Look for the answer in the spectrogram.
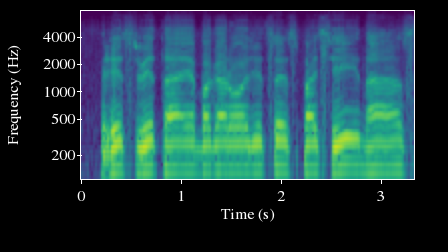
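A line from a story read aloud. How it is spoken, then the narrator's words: Drawn-out chanting. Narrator (Russian): нараспев тянул стрелец возле Успенского собора в Кремле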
